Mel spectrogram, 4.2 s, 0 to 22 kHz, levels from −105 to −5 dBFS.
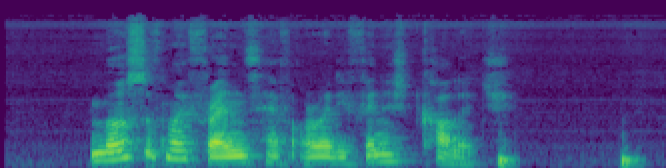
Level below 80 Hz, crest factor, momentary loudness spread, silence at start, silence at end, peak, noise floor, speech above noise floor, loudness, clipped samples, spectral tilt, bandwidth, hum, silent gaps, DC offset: -62 dBFS; 20 dB; 16 LU; 0.55 s; 0.2 s; -14 dBFS; -73 dBFS; 42 dB; -32 LUFS; under 0.1%; -6 dB/octave; 15.5 kHz; none; none; under 0.1%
